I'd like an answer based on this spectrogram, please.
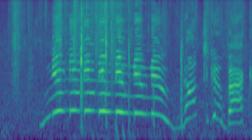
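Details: Zwartbles ewes on a regenerative farm in County Kilkenny, Ireland, rushing across to their evening field and meal: one long, steady, strong bleat, then several shorter bleats that dip and rise, with a person's voice nearby.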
